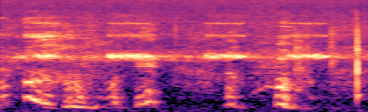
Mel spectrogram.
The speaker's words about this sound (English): It's got a bit awkward. The show was going all right. I need the crickets.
